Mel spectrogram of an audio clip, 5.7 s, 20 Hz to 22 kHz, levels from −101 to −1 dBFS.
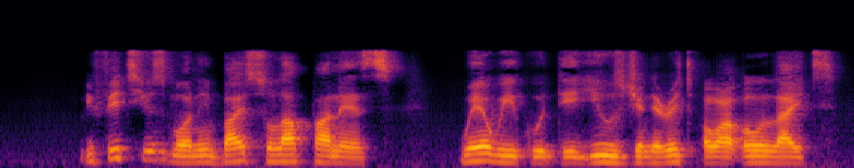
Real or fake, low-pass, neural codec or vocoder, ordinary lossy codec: fake; 7.2 kHz; codec, 16 kHz, 1 kbps, X-Codec, WavLM features, trained on Multilingual LibriSpeech; none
